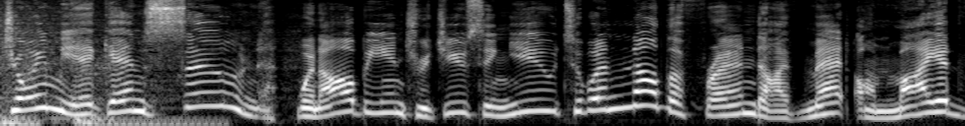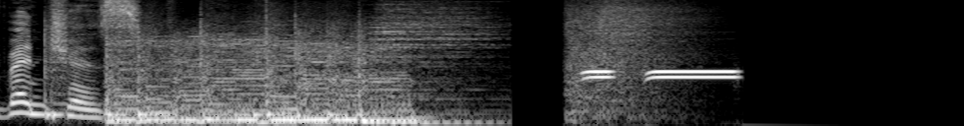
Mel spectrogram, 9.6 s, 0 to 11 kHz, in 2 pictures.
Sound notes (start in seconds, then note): 7.7 thomas whistles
